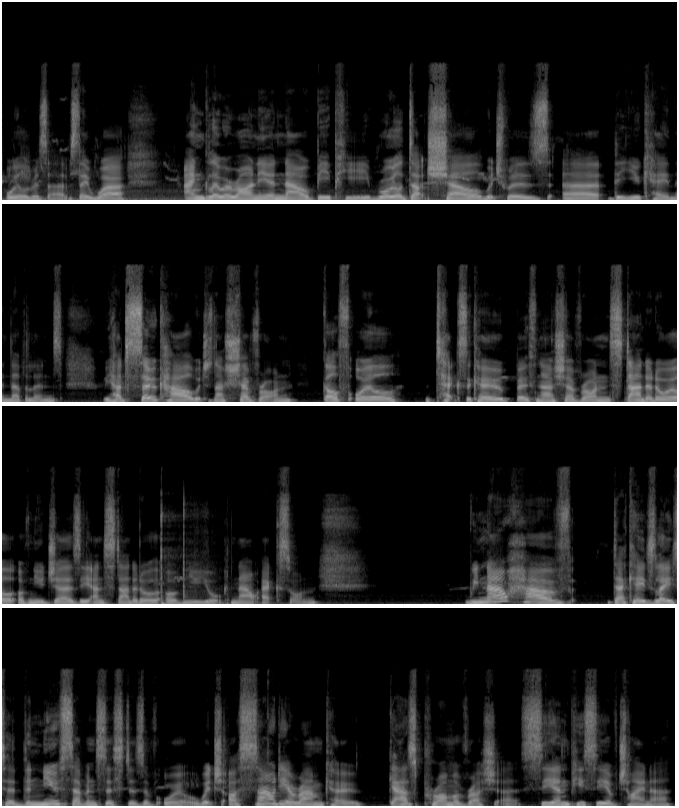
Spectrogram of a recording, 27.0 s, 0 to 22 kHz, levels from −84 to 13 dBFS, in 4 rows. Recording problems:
animal sounds; faint; throughout; 25 dB below the speech

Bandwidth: 15 kHz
